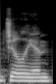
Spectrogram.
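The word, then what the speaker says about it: Gillian: Jillian, in parentheses, it's Just said like Jillian, but spelled with a G.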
